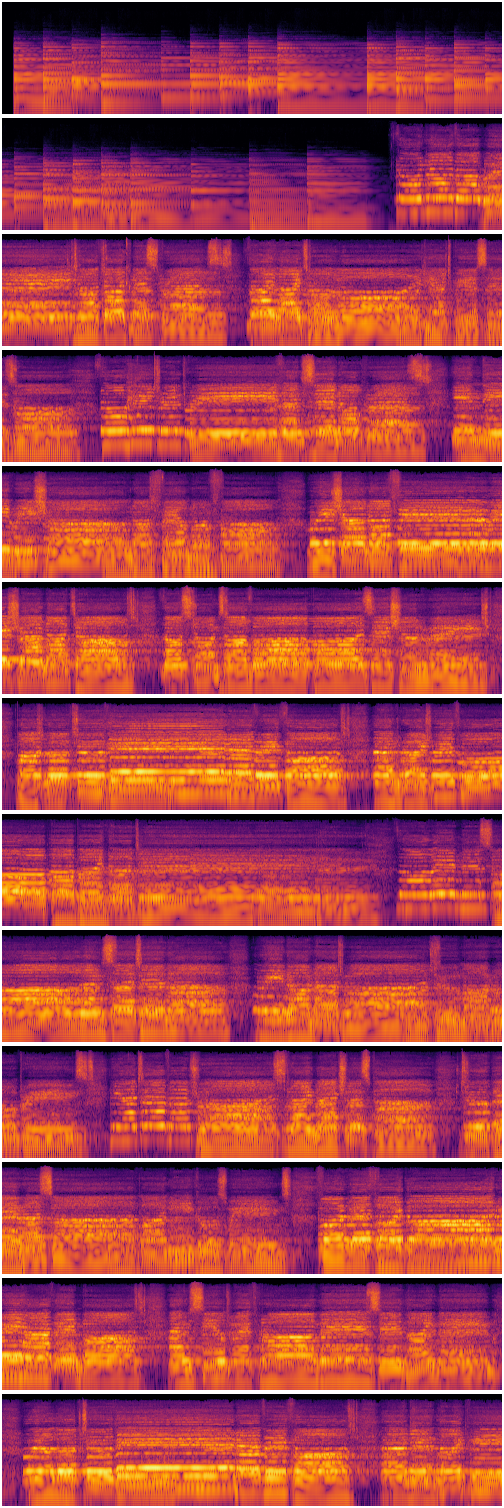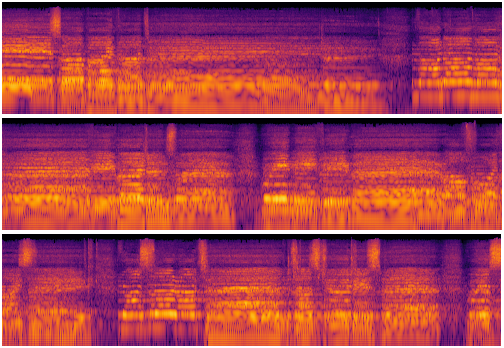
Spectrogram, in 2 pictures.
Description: SATB Hymn
SATB Traditional Hymn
